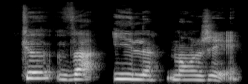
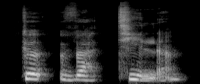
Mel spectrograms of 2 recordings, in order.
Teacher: If we don't have the T, it will be que va-il manger? And since we link a lot of words in French, we have to put a T in the middle to have a better pronunciation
